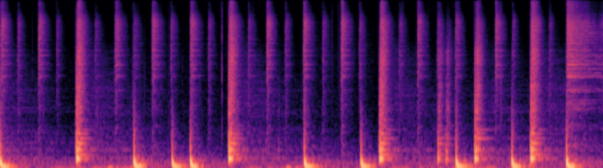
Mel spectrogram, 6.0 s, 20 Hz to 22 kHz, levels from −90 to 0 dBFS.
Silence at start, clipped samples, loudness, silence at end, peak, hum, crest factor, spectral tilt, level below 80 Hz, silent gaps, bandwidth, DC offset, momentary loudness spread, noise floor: 0 s; under 0.1%; -22 LUFS; 0 s; 0 dBFS; none; 20 dB; -5.5 dB/octave; -26 dBFS; none; over 20 kHz; under 0.1%; 16 LU; -40 dBFS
